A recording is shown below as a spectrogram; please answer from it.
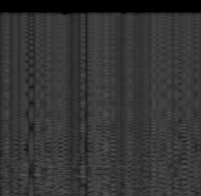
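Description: Faint steady hiss of a lapel microphone's background noise between sentences, with a few faint clicks.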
